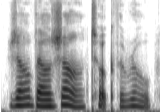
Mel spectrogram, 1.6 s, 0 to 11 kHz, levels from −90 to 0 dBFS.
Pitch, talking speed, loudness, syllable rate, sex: 195 Hz, 190 wpm, -18 LUFS, 4.4 syllables/s, female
